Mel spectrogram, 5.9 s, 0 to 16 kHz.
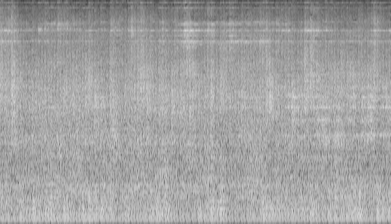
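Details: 2006 Harley-Davidson Dyna Wide Glide fuel-injected V-twin on lift, fresh plugs: ragged uneven idle, beat stumbling as one cylinder drops in and out; very rough running, threw a code; intermittent misfire, cause not yet found.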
